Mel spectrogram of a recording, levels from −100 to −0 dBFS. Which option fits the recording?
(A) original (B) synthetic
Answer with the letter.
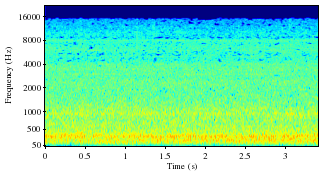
A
